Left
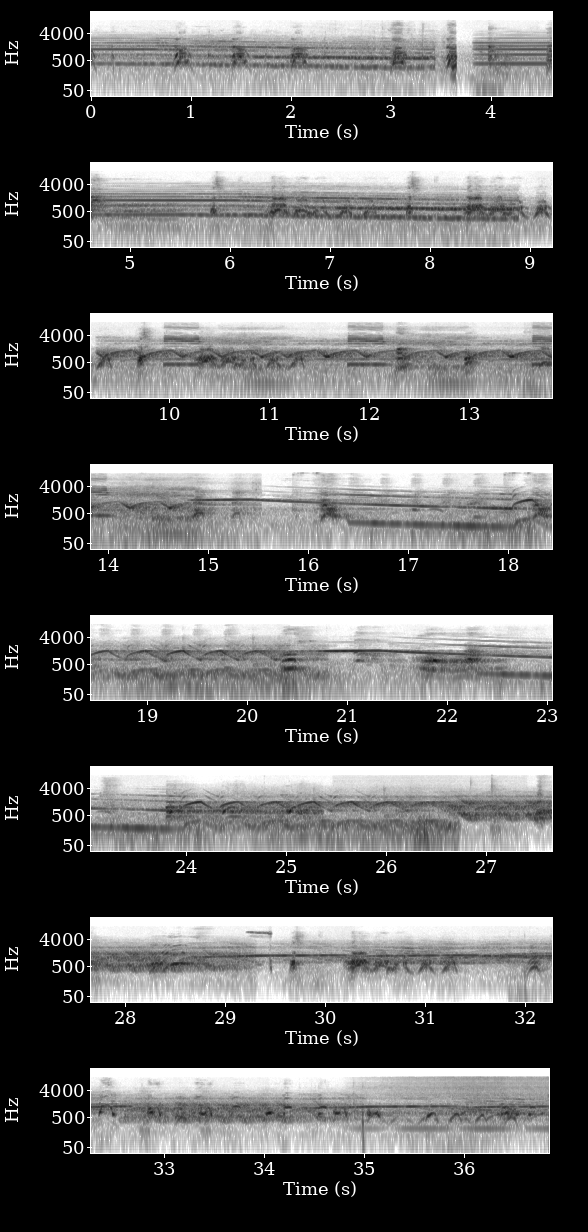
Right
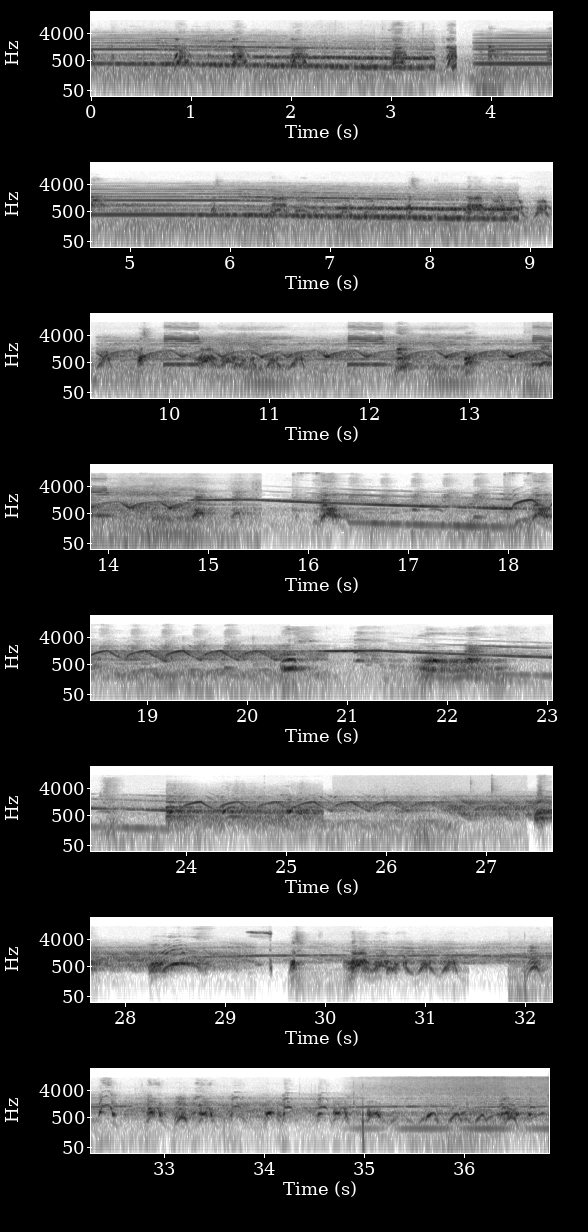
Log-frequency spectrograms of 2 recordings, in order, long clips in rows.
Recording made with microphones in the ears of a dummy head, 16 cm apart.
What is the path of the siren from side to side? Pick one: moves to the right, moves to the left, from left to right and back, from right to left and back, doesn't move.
moves to the left.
